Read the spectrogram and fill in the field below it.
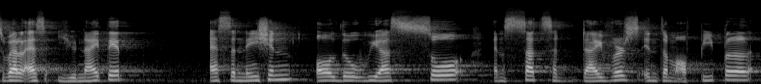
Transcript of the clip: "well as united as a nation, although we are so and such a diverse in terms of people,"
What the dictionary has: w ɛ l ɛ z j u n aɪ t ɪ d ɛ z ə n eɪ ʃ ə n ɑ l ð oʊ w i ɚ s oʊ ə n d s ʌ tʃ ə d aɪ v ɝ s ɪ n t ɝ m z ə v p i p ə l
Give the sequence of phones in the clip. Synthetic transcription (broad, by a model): w ɛ l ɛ s j u n aɪ t ɪ d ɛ s ə n eɪ ʃ ə n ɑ l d oʊ w i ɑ s oʊ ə n s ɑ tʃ ə d aɪ v ɝ s ɪ n t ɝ m ə f p i p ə l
